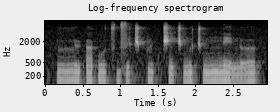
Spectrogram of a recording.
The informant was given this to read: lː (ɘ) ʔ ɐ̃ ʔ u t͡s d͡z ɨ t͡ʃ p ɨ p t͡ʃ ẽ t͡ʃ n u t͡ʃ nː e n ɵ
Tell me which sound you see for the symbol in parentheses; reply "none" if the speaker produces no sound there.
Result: ʉ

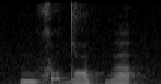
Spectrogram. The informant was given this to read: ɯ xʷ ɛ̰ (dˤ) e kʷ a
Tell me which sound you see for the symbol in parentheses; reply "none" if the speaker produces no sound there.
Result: dˤ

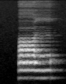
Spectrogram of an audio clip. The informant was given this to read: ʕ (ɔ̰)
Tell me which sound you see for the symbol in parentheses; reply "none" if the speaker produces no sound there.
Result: ɔ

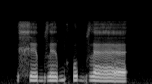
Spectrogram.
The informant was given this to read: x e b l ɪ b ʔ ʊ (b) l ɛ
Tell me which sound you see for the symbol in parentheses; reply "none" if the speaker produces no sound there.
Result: b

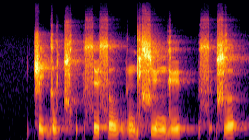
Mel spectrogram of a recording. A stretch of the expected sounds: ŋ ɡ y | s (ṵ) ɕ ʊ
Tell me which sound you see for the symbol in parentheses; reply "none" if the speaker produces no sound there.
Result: ṵ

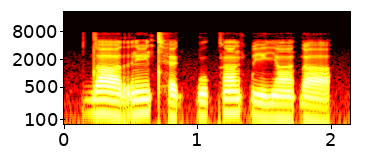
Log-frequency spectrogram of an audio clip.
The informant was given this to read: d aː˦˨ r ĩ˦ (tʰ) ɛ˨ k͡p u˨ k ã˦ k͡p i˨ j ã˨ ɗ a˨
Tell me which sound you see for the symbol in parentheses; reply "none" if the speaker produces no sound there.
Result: tʰ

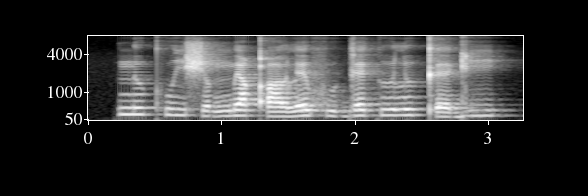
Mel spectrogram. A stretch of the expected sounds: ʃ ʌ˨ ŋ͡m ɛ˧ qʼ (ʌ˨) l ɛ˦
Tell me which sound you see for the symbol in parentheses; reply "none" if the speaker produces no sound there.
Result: ʌː˨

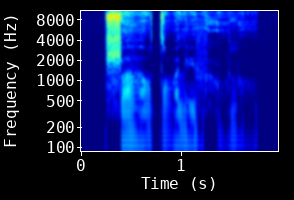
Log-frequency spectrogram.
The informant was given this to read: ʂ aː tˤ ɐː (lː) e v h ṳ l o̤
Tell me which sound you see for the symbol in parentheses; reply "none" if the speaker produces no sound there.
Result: l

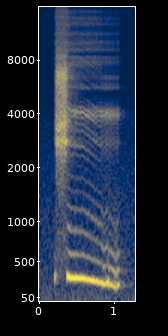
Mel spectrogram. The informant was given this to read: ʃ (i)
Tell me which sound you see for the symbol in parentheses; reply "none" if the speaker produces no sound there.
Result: iː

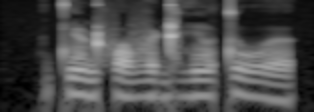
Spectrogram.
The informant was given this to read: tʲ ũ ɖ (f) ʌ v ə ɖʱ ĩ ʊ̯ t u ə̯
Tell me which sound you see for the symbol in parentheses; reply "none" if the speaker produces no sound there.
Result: f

